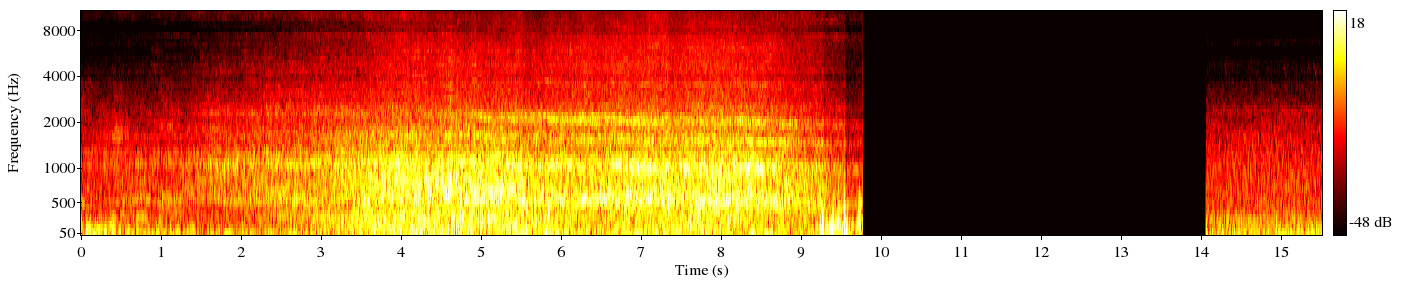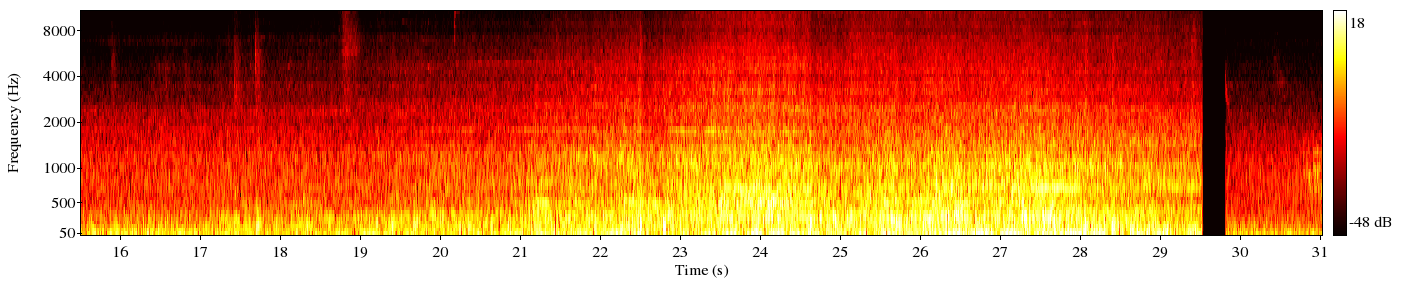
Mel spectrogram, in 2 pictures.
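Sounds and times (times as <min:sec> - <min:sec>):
diesel train engine and wheels: 0:00.0 - 0:09.7, 0:14.1 - 0:31.0
train wheel knocks: 0:16.8 - 0:18.5, 0:22.4 - 0:23.0, 0:23.9 - 0:26.1, 0:28.0 - 0:28.6.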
